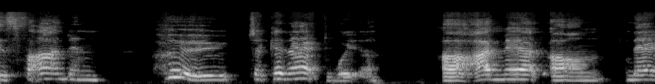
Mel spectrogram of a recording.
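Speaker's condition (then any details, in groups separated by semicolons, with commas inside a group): Brain injury; lost speech, speech therapy, relearned talking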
